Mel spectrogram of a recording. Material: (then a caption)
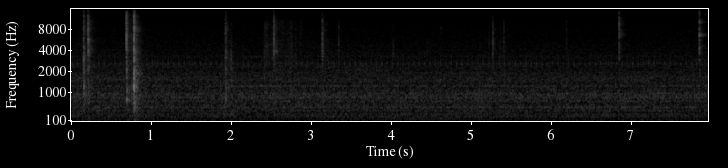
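Plastic. Long painted nails type on a hollow, pink-framed plastic computer keyboard with white keys resting on a wooden desk, ending with one hand tapping. Nine sparse, quiet, bright plastic clicks stand out, each short and dry with almost no ring, over a faint hiss.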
